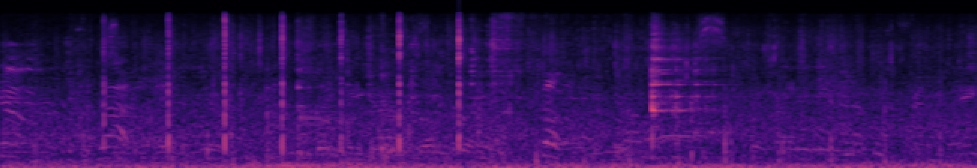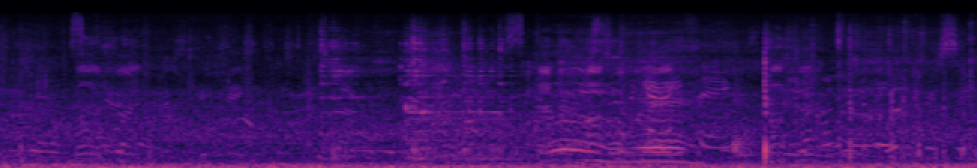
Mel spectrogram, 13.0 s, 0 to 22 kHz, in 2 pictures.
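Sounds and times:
background chatter of voices: 0.0s - 13.0s.

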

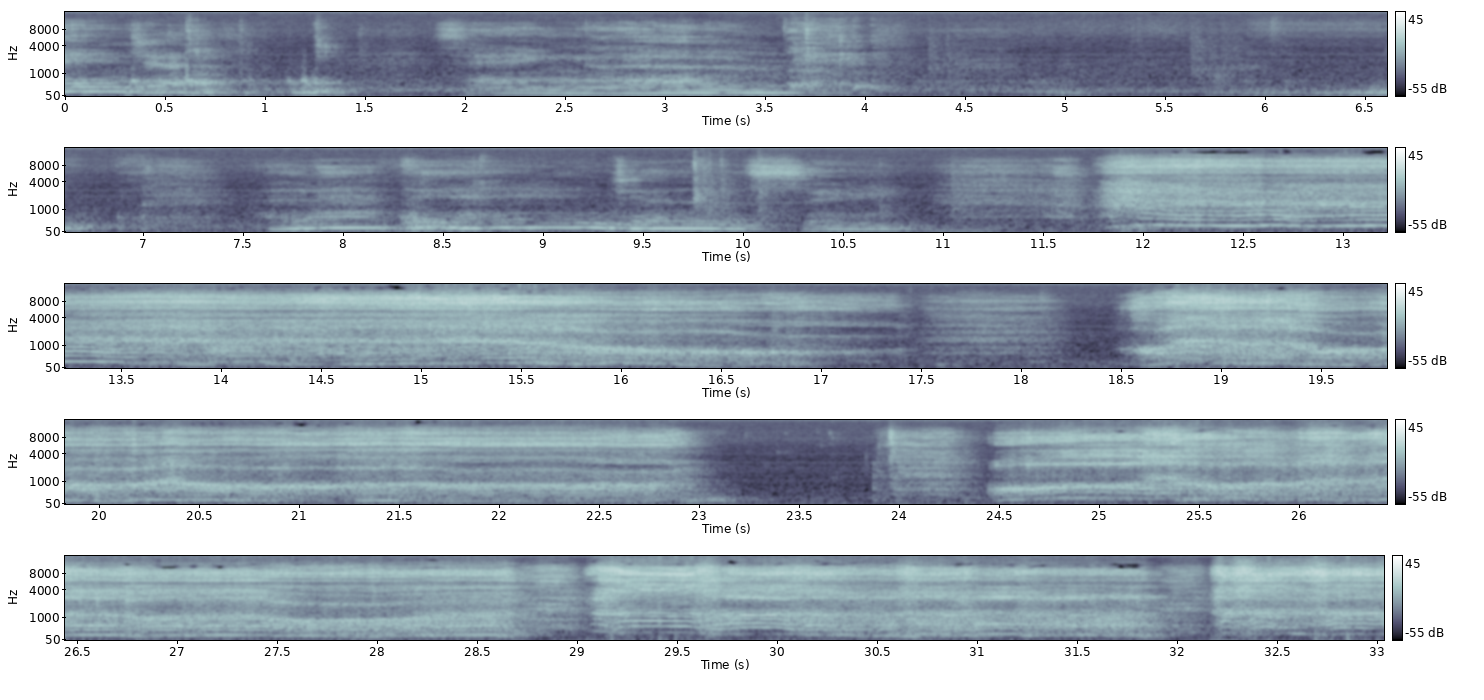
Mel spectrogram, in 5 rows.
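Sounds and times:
man making wordless vocal sounds: 0.0s - 4.2s, 7.6s - 11.0s, 11.8s - 17.5s, 18.5s - 23.2s, 24.4s - 33.0s.

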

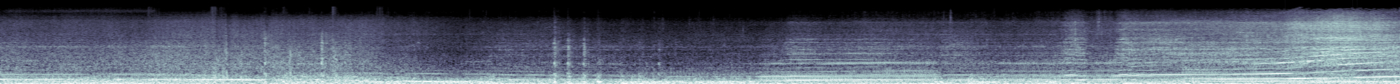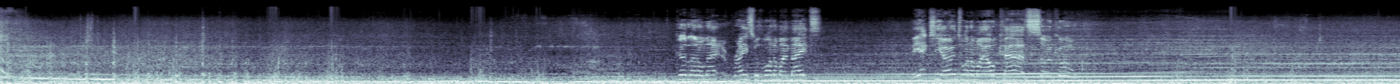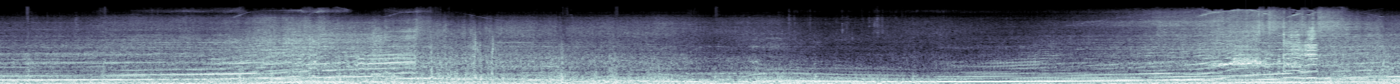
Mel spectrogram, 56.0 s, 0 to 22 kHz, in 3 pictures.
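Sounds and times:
car engine revving from inside: 29.6s - 56.0s.

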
